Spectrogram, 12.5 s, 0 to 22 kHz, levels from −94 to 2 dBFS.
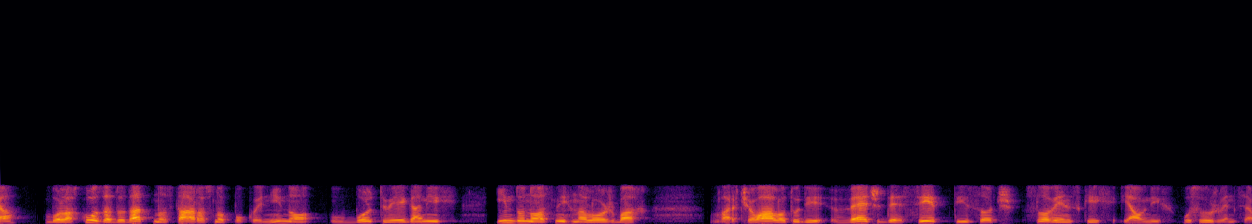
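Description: A speech clip passed through the Bluetooth CVSD headset codec for its whole length, a one-bit, adaptive-step scheme whose sound fits a 64 kbps stream. The band is held to roughly 300 Hz to 3.7 kHz, with nothing above 4 kHz, and granular hiss and scratchy, slope-overloaded s sounds are plainly audible.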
